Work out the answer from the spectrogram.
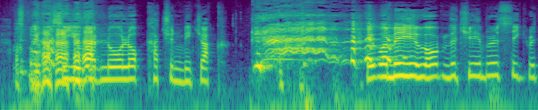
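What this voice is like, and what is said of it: Northeastern English accent, Hagrid impression. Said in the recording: “Wearside Hagrid ... Someone with a northeastern accent.”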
